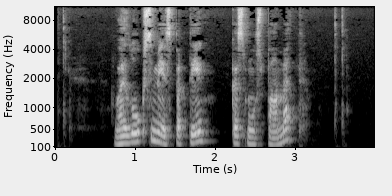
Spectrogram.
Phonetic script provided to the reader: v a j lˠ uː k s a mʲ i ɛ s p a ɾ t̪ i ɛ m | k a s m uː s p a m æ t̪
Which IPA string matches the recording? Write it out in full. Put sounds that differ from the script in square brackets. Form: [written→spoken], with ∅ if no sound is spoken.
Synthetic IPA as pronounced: v a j lˠ uː k s [a→i] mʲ i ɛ s p a ɾ t̪ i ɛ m | k a s m uː s p a m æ t̪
